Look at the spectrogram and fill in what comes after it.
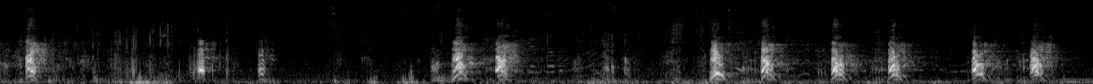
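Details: Mastiffs romping in the snow, a group that also includes a Rockweiler and 5-month-old pups. One dog gives about eleven sharp, deep barks, some in quick pairs and others spaced a second or more apart, with soft rustling between.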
